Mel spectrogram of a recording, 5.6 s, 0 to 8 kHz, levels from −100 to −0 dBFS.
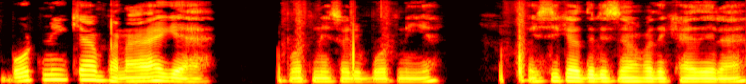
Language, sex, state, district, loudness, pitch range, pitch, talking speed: Hindi, male, Bihar, Supaul, -20 LUFS, 110-130 Hz, 115 Hz, 190 wpm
